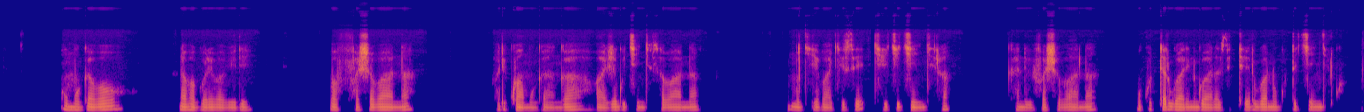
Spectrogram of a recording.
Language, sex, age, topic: Kinyarwanda, male, 25-35, health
